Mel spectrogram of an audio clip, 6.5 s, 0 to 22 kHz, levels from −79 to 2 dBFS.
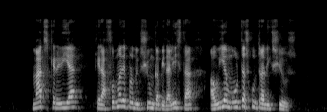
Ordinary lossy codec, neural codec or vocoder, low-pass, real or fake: Opus, 32 kbps; codec, 24 kHz, 3.1 kbps, DualCodec; 10.8 kHz; fake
